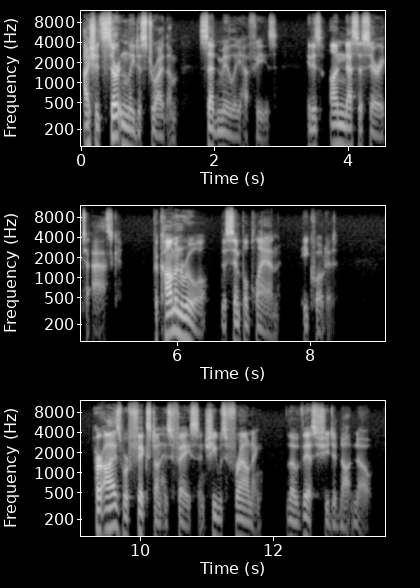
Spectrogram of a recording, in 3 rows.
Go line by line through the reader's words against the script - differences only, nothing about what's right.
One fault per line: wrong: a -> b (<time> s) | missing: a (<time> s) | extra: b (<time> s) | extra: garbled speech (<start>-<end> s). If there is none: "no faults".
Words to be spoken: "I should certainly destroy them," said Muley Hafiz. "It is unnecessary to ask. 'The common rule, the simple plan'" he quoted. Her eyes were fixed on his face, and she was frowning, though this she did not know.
no faults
